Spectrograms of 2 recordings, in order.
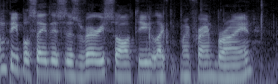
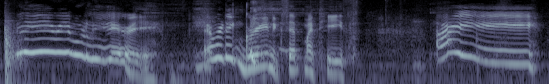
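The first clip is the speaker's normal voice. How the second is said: high, slow mock Irish brogue; playful fake Irish accent; 12 semitones higher, slower than usual. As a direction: ham up a leprechaun's Irish lilt. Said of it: "whatever this attempt at an accent".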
